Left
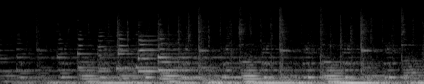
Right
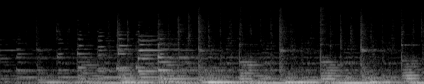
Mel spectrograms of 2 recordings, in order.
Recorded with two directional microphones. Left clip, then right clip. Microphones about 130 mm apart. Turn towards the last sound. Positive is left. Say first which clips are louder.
# left 3 dB
turn(degrees=0)  # may be behind; listen again after turning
